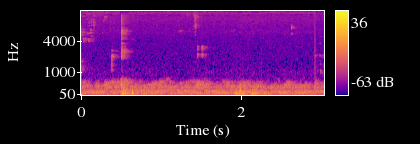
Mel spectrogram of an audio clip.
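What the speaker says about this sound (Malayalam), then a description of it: "മിക്സ് ചെയ്ത് വെച്ചിട്ടുള്ള ബീഫ് ഞാൻ ഈ കുക്കറിലോട്ട് ഇട്ട് കൊടുക്കുകയാണ്" Marinated beef dropping into a pressure cooker gives a few soft, wet squelches and plops, two brief clusters over a low background hum, faint and close.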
